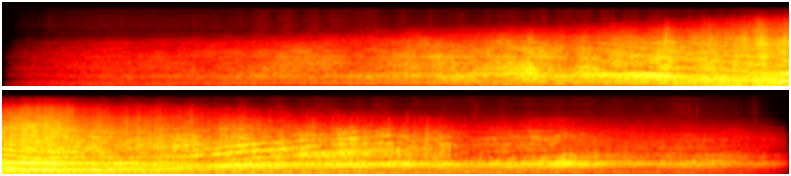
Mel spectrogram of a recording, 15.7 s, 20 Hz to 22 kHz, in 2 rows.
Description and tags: The deafening roar of an A-1H Skyraider flying in formation with a P-47D Thunderbolt at a local airshow.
